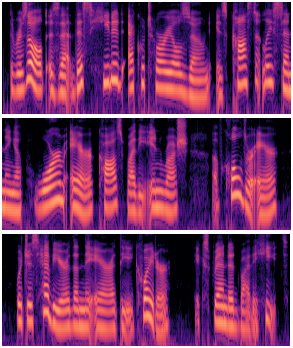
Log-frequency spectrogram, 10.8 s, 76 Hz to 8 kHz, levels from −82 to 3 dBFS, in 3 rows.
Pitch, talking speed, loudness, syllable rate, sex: 205 Hz, 190 wpm, -20 LUFS, 5.3 syllables/s, female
